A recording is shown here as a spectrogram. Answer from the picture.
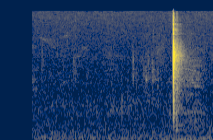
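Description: Faint room tone, then a single short, sharp mouth click near the end, as a man's lips part just before he speaks.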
